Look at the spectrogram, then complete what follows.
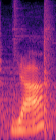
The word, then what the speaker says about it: Yahweh: Quando pronunciado sem vogais, o nome de Deus soa exatamente como uma respiração. Yahweh.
